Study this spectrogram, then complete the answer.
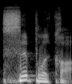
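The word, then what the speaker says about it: Tsyplakov: Don't try to pronounce the T. Now they're going to, Slipikov.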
